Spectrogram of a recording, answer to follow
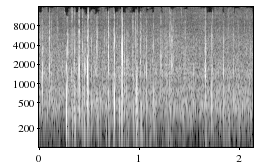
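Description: Heavy typhoon rain pouring onto a street: a steady hiss packed with sharp drop impacts on hard surfaces.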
